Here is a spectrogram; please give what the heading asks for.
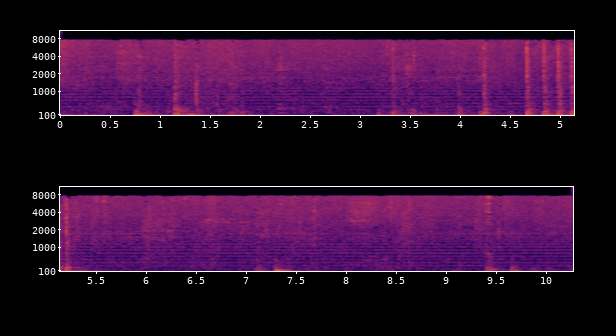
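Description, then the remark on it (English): Someone settles into a chair: a series of soft, irregular thumps and bumps with light rustling and creaking, the heaviest knocks coming early and then tapering into occasional shifts. “I'm just getting in my chair.”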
